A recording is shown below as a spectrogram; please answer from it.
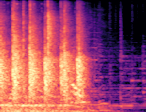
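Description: About six sharp hand claps, roughly four a second, over background music. The claps stop about one and a half seconds in, and the music carries on alone, more quietly.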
